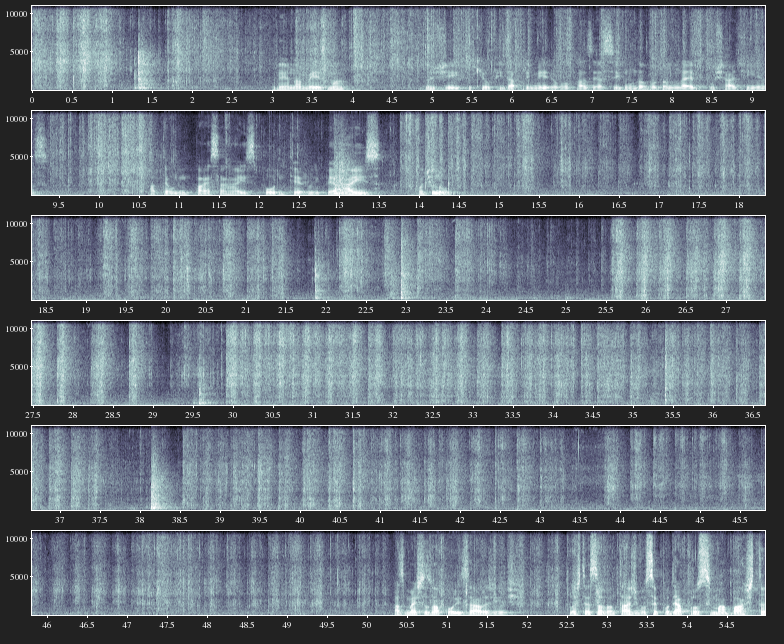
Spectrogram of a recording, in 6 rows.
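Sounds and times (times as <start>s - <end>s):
foil crinkling: 0.0s - 54.9s
brush strokes on hair: 2.5s - 12.7s, 50.3s - 54.9s.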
